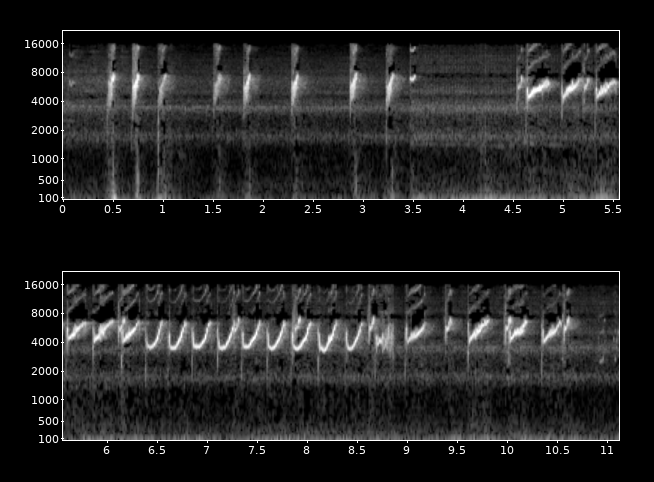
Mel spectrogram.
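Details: Decoy sunbird in competitive song, called the five-coloured sunbird: spaced, thin, high ticks at first, then a fast run of rising whistled upslurs repeated roughly four times per second.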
